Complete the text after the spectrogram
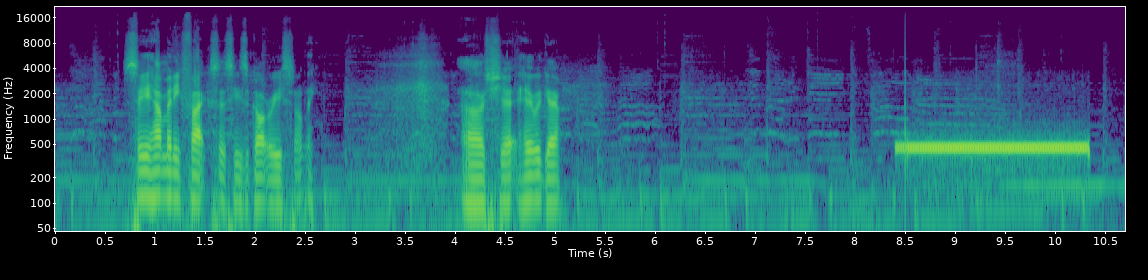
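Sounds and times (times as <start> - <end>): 
speech: 0.7 - 2.7, 4.0 - 5.2
telephone line tone during a call being placed: 8.4 - 10.4.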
